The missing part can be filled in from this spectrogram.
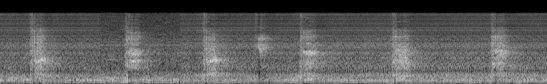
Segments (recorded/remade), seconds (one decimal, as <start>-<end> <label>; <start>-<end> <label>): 0.0-1.0 remade; 1.0-1.8 recorded; 1.8-5.5 remade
